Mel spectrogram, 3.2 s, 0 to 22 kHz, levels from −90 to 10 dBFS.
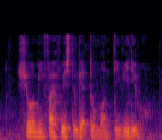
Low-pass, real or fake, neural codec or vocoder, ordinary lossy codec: none; real; none; none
